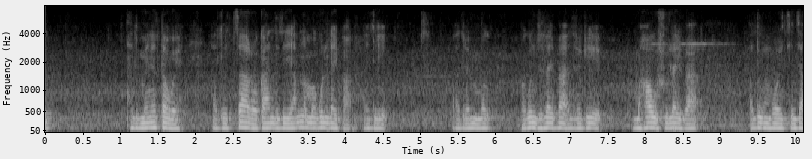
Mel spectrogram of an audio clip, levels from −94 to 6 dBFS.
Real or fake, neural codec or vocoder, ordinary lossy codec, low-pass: real; none; Opus, 16 kbps; 7.2 kHz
